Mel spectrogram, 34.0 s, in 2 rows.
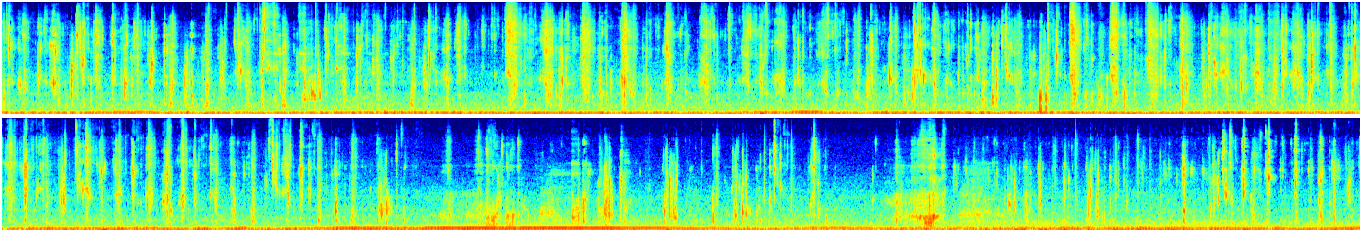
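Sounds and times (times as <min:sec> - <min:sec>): crunching fried food: 0:00.0 - 0:33.9
sip through a straw: 0:28.0 - 0:29.4.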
